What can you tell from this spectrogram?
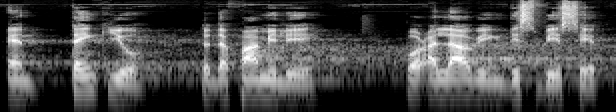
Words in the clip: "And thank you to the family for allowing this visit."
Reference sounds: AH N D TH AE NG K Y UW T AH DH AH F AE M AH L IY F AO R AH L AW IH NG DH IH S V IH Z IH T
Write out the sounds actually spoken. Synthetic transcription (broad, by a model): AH N D T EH NG K Y UW T AH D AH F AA M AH L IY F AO R AH L AW IH NG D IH S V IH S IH T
